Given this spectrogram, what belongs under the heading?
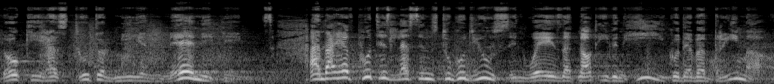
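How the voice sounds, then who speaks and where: In a game cutscene, an actress with a mid-range, very animated voice plays a sly, teasing, scheming female merchant imp, speaking at normal speed with light, theatrical, insinuating playfulness. The recording has long hall reverb and clear background noise.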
